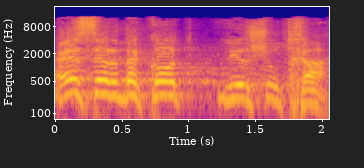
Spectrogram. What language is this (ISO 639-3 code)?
heb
